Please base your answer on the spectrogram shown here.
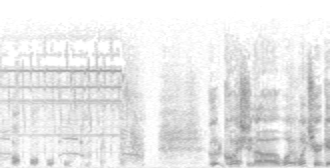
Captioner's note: laughs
